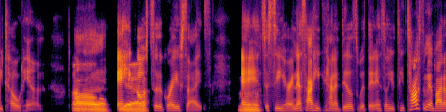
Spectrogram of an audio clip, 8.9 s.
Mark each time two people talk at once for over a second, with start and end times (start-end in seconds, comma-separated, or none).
1.5-3.0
